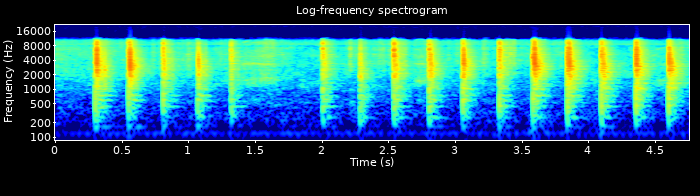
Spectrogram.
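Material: Cocobolo.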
